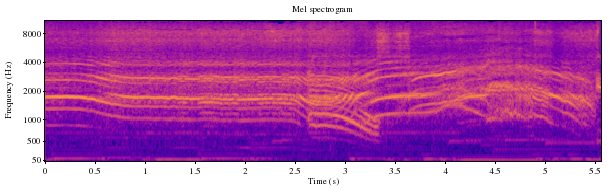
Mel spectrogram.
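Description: Two bobcats on a road scream at each other in a loud, continuous exchange of eerie, wavering wails that rise and fall in pitch and overlap, sustained for several seconds with no talking.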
